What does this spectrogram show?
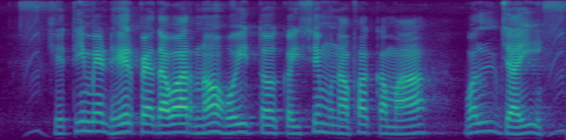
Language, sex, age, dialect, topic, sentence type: Bhojpuri, male, 25-30, Western, agriculture, statement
